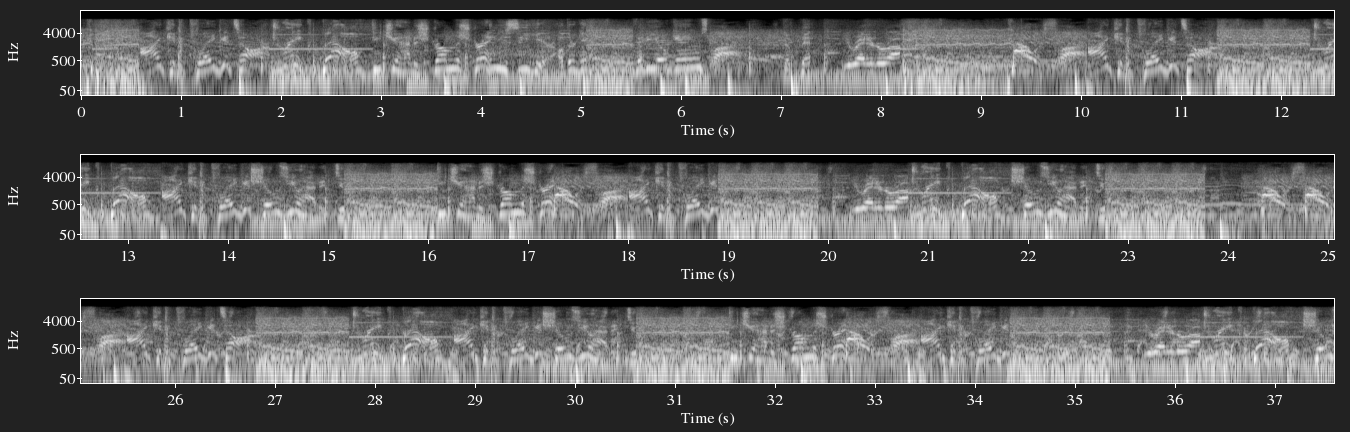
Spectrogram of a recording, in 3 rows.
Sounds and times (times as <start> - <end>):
Music: 0.0 - 37.5
Speech: 0.6 - 8.3, 9.3 - 11.4, 12.3 - 15.4, 16.1 - 19.2, 20.0 - 23.2, 24.2 - 26.9, 27.7 - 37.5.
